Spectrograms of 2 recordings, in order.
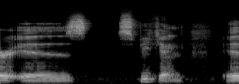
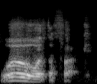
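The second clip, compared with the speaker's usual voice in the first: loud, high startled outburst; shocked reaction; 6 semitones higher, 7 dB louder than usual. Acted. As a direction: blurt it out as the shock lands. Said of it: "it takes a second for him to realize it and go".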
